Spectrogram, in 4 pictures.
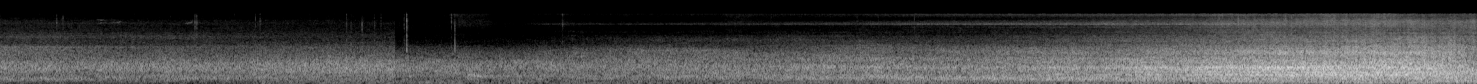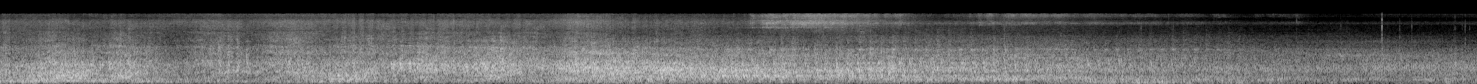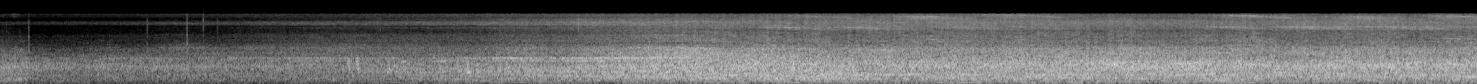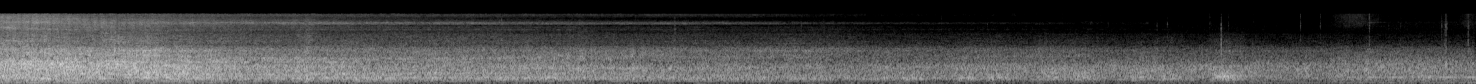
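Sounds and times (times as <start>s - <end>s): train passing: 0.0s - 59.0s.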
